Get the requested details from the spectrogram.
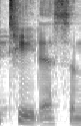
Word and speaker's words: Tidus: They say Tidus, and they pronounce it just like that. – The correct way.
